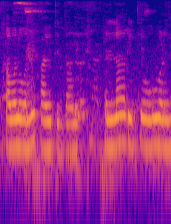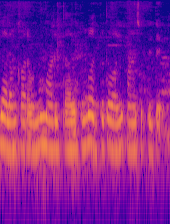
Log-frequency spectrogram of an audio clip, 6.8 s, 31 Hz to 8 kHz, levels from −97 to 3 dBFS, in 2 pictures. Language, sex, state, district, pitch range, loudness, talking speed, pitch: Kannada, female, Karnataka, Belgaum, 195-220 Hz, -30 LUFS, 95 wpm, 205 Hz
